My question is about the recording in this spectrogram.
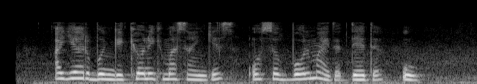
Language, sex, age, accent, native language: Uzbek, female, 18-24, Farg'ona, Uzbek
